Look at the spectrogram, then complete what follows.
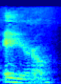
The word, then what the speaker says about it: euro: So they would say un euro, un euro. They just pronounce euro a little bit differently over there because they pronounce pretty much every letter.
